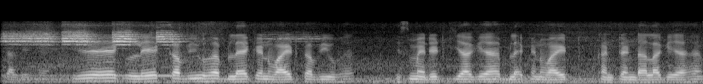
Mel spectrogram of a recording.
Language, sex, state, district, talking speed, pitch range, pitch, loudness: Hindi, male, Bihar, Jamui, 220 wpm, 115-135 Hz, 125 Hz, -15 LUFS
